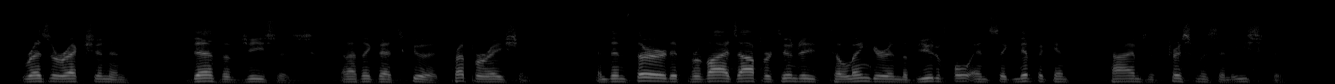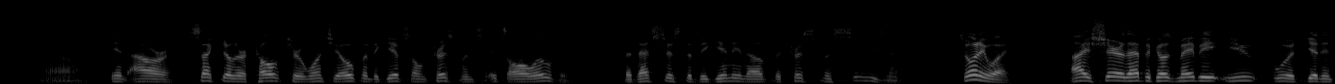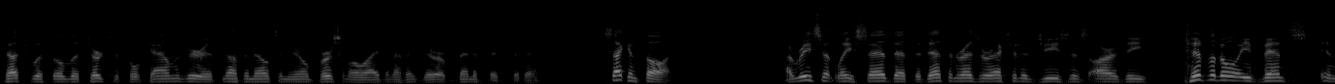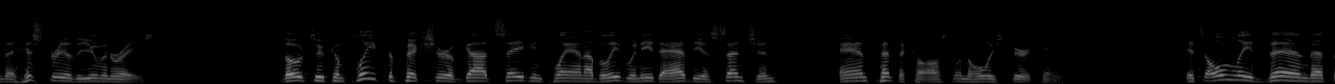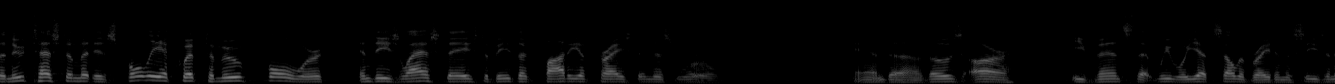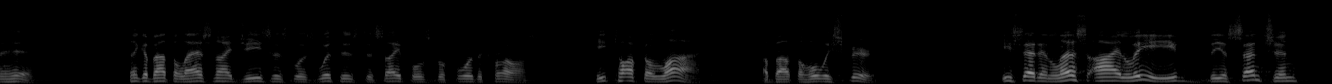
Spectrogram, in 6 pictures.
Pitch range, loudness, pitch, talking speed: 105-150 Hz, -47 LUFS, 130 Hz, 150 wpm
